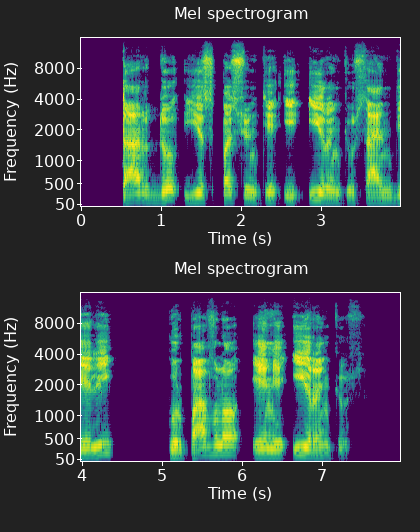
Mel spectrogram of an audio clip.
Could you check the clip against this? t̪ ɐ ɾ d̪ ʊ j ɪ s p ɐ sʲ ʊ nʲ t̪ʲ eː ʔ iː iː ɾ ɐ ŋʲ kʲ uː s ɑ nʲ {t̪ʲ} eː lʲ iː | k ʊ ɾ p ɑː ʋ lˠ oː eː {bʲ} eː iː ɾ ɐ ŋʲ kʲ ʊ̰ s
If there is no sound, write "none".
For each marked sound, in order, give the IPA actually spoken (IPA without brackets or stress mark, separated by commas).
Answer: d̪ʲ, mʲ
